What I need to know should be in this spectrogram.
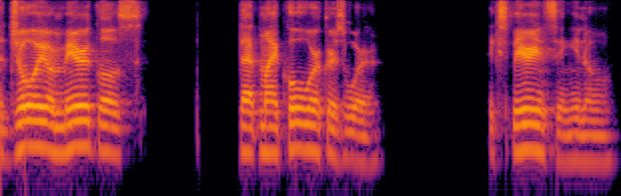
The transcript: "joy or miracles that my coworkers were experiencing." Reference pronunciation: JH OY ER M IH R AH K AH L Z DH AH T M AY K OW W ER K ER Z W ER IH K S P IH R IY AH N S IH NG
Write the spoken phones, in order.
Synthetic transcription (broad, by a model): JH OY ER M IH R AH K L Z DH AH T M AY K OW W ER K ER Z W ER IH K S P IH R IY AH N S IH NG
